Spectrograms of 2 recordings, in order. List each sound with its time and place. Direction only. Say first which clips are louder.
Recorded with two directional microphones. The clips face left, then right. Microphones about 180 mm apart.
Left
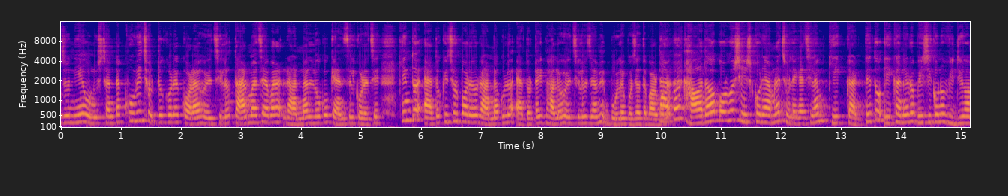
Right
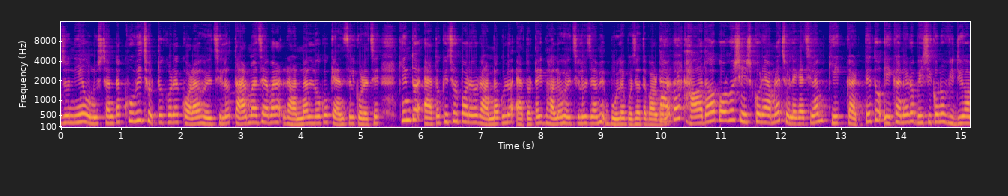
0.0 s speech: right 6 dB; 30° right (ahead or behind)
